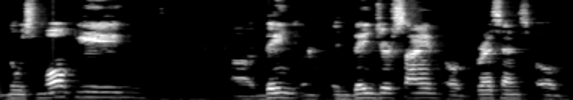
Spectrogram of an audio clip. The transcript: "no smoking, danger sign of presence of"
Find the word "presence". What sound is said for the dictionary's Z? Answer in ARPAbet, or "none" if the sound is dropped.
S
